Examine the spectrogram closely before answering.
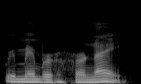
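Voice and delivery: ordinary talk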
